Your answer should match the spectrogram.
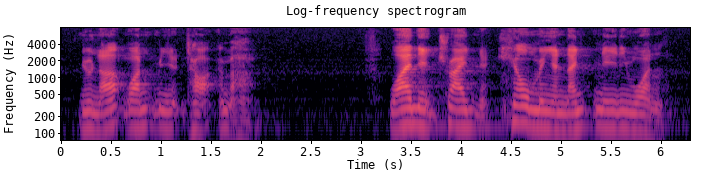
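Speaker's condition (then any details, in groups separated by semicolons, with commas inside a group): Speech impediment; voicing with clothespin on nose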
